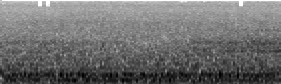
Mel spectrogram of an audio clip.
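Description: A steady, dense hum of honeybees fills an opened hive box during spring colony splits. The buzzing is loud and close and carries on unbroken, with no voices over it.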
